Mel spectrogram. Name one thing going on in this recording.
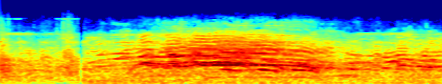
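A crowd of spectators cheers loudly outdoors.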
